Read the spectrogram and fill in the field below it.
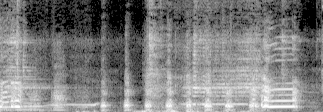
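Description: A large rooster on a small farm crows and clucks loudly and close by, with repeated sharp calls through most of the moment and a drawn-out crow near the end.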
